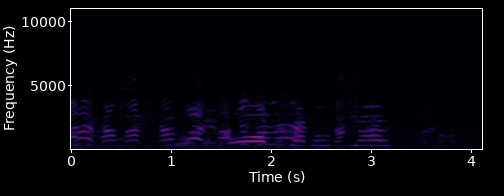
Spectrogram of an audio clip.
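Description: Faint, unintelligible shouting voices of players and onlookers across a rugby field, dying away about three seconds in.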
